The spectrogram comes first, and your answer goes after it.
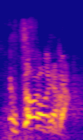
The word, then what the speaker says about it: Sonya: Y dije, Sonja.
